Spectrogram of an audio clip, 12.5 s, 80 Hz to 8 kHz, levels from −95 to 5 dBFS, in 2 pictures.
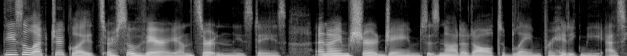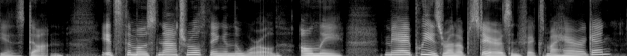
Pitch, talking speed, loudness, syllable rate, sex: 210 Hz, 220 wpm, -19 LUFS, 5.7 syllables/s, female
